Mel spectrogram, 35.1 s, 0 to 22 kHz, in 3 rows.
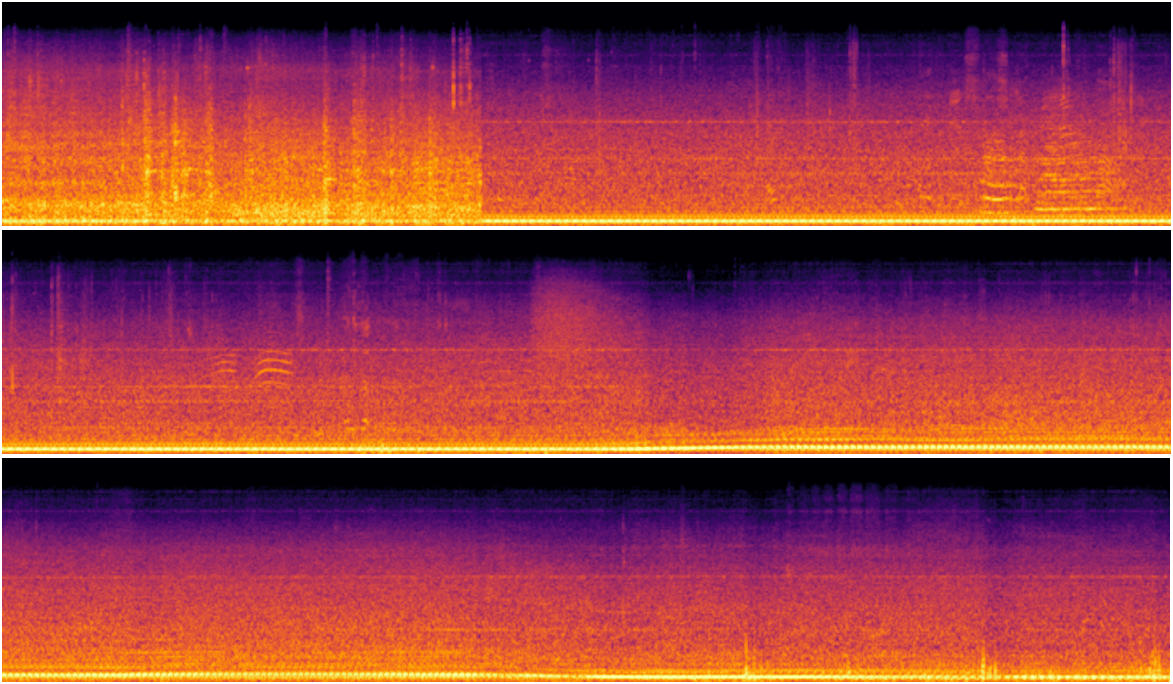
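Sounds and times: diesel locomotive engine drone: 0.0 - 35.0.

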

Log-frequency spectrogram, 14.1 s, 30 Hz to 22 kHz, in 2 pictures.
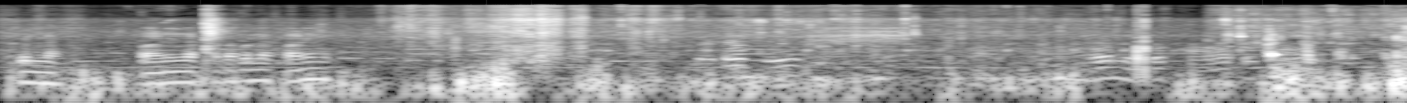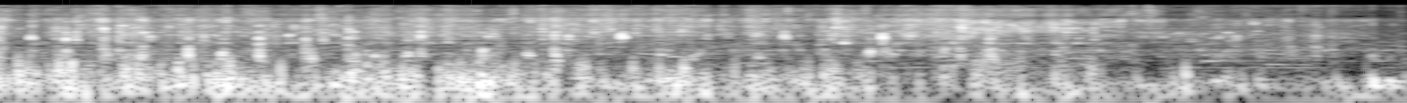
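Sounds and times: hands sloshing and rubbing meat: 6.0 - 13.7
water pouring into a metal pot: 6.0 - 14.0.

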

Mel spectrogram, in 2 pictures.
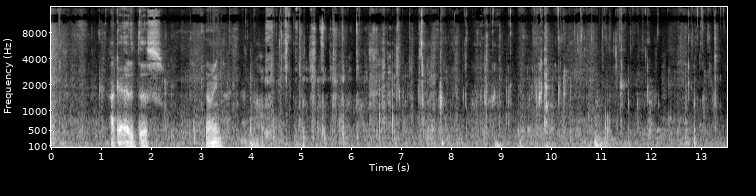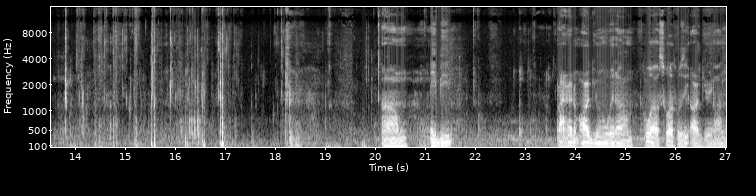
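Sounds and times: person chewing salad: 2.2 - 20.9, 21.8 - 23.9.

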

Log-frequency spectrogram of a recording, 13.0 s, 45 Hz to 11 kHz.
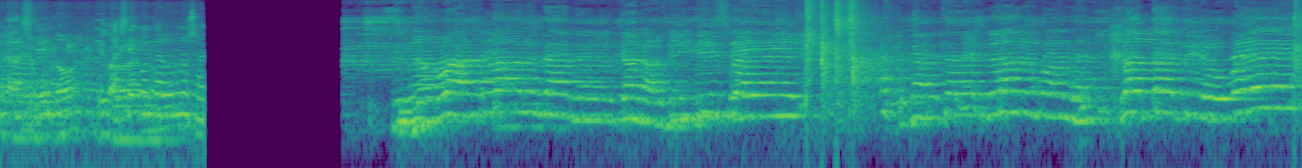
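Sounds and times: group of people singing: 3.8 - 13.0
hands clapping: 8.0 - 8.8.

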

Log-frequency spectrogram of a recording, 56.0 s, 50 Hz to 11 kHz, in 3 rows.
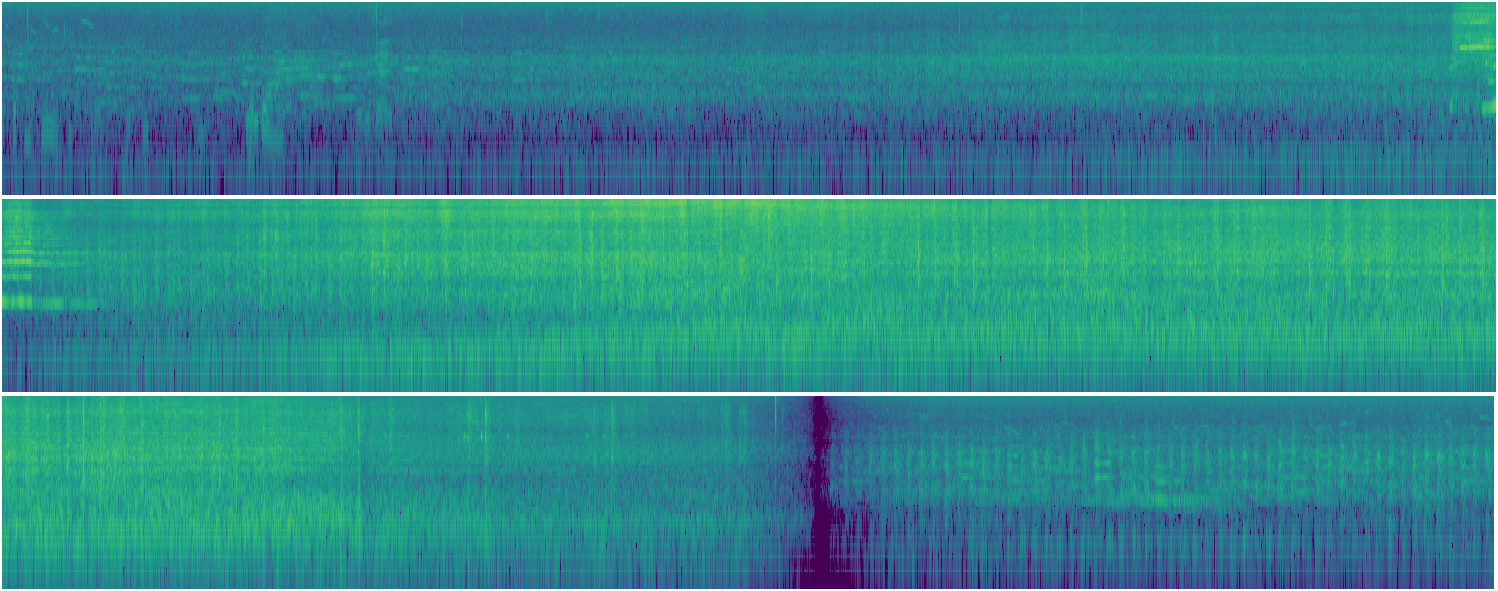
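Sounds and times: steam locomotive rumble: 9.6 - 47.1, 47.7 - 56.0
wheels clacking over rail joints: 17.0 - 44.0
steam whistle blast: 18.1 - 19.9.

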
